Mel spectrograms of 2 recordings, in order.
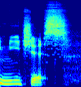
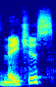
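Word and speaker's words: Nečas: Marty Necas, my boy. I know you think it's Necas, and it could honestly be Necas, but I've heard so many announcers pronounce him Necas, so I'm going with Necas.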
